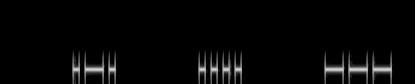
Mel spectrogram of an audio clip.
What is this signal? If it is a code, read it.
Morse code, heard as a keyed tone, about 20 wpm, spaced as for 8 wpm, 700 Hz. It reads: RHO
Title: 060 Lesson 11e - Letter h - Three Characters 20wpm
